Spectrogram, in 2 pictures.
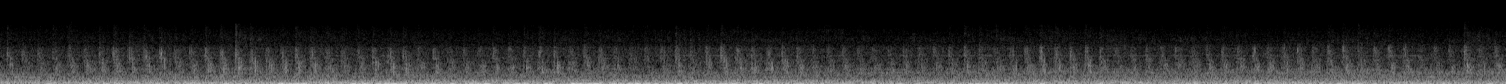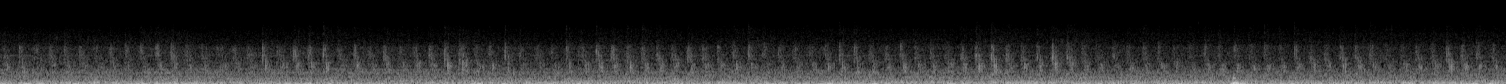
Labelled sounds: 1.0	1.7	vessel noise, 0.64 to 2.8 kHz

